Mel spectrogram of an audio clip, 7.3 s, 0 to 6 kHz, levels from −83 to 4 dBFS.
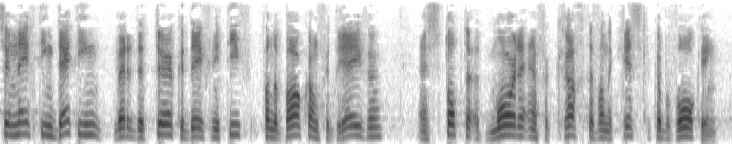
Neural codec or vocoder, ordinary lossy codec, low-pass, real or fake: none; none; 5.4 kHz; real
